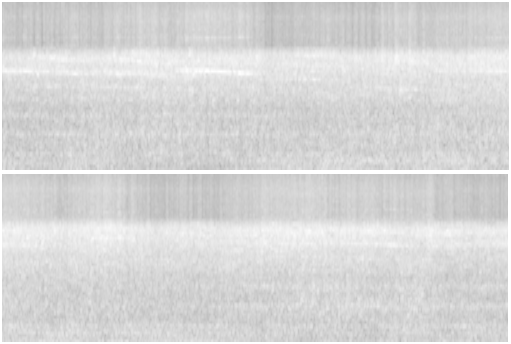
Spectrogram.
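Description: CSX double-stack container train rolling past close by: a loud, steady rumble of steel wheels on rail, with faint high wheel squeals now and then.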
